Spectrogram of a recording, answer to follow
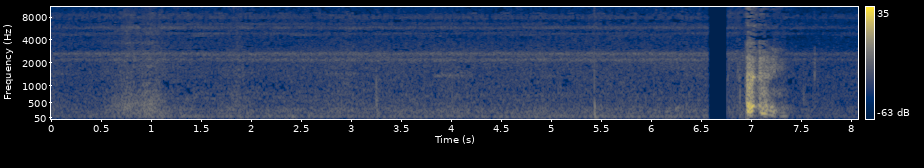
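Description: Night insects chirring steadily and faintly, high-pitched, under a low hiss. About six and a half seconds in the sound cuts out for a moment, then a short loud burst follows.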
